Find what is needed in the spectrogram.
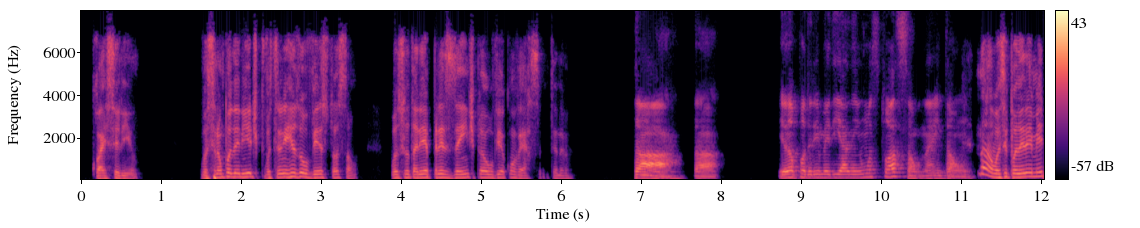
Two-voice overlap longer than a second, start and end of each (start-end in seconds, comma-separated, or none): none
